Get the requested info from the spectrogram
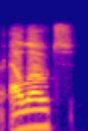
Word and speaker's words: elote: You're going to probably have to correct me on the pronunciation. Elote or elote sweet corn quesadilla. Red elote. Bliss potato pierogi. – Elote. – Elote. Wow, I was off. I really Americanized that.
